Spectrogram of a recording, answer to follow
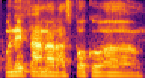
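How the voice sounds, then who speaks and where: A man's voice: medium pitch, level tone, moderate pace, a bit bright, a little hiss or hum. A man hosting a casual livestream chat, telling stories in a laid-back, joking way. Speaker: livestream host.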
